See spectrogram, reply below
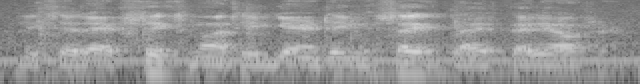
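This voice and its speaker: An oral history interviewee from Texas, a man in his eighties, slowly reminisces about his past in a recorded interview. He rambles and halts with lots of fillers and self-corrections, his voice on the low side and level in tone. The mic is distant and roomy, with clear background noise.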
